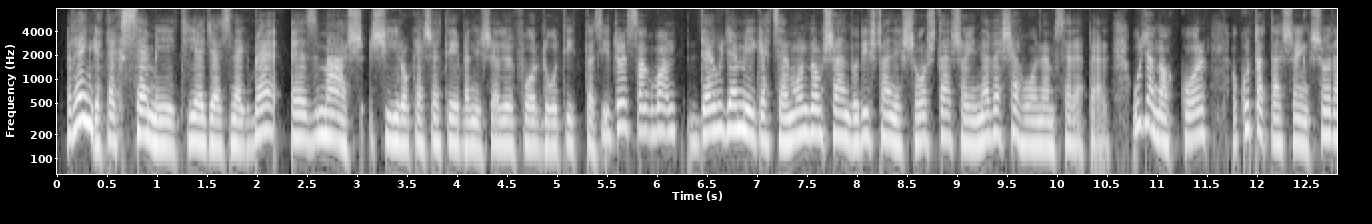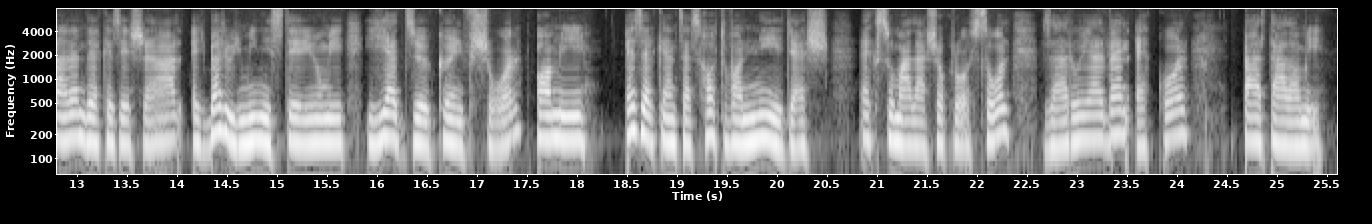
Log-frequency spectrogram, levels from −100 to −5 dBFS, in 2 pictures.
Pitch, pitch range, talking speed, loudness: 165 Hz, 155-185 Hz, 100 wpm, -17 LUFS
